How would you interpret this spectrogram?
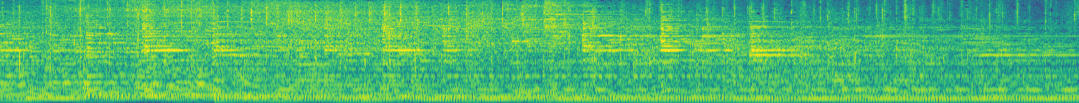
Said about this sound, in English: Give the Lord a good clap on.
